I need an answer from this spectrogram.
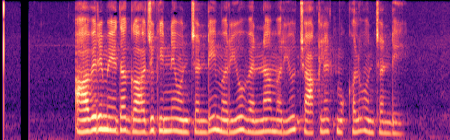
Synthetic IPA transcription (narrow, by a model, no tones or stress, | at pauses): aːʋiɾimiːd̪ɐɡaːd͡ʒuɡinːeuɲt͡ʃɐɳɖimɐɾijuʋɛnːamɐɾijut͡ʃaːkleʈmukʰːɐluːɲt͡ʃɐɳɖi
